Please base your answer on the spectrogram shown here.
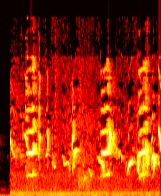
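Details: White-eye fighter song, used to provoke a rival into singing: bursts of high, thin chirps and short twittered phrases, separated by brief pauses, over a faint steady low hum.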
